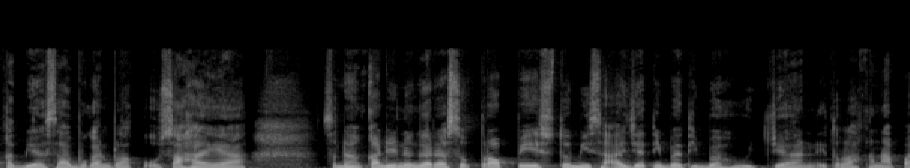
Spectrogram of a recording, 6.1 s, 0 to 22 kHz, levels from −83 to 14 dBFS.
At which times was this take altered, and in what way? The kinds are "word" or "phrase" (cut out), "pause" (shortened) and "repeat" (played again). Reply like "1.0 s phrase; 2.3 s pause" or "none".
none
